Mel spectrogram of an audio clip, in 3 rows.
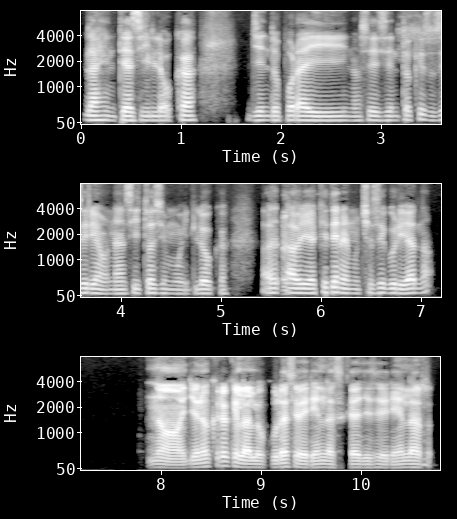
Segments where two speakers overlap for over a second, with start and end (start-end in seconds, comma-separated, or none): none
